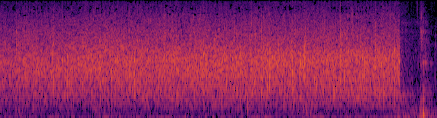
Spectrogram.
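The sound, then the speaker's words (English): Loud, dense applause from a large crowd for George W. Bush, a steady roar of clapping that holds for about four seconds before cutting off abruptly, followed by a brief thump. “Massive applause, George W.”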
